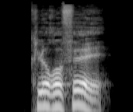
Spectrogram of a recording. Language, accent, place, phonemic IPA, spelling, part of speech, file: German, Germany, Berlin, /kloʁoˈfʏl/, Chlorophyll, noun, De-Chlorophyll.ogg
- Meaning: chlorophyll (green pigment)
